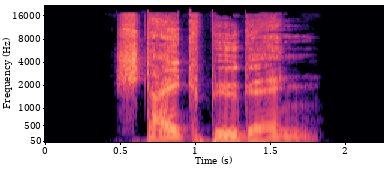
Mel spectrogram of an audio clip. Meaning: dative plural of Steigbügel
- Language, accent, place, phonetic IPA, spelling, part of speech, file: German, Germany, Berlin, [ˈʃtaɪ̯kˌbyːɡl̩n], Steigbügeln, noun, De-Steigbügeln.ogg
